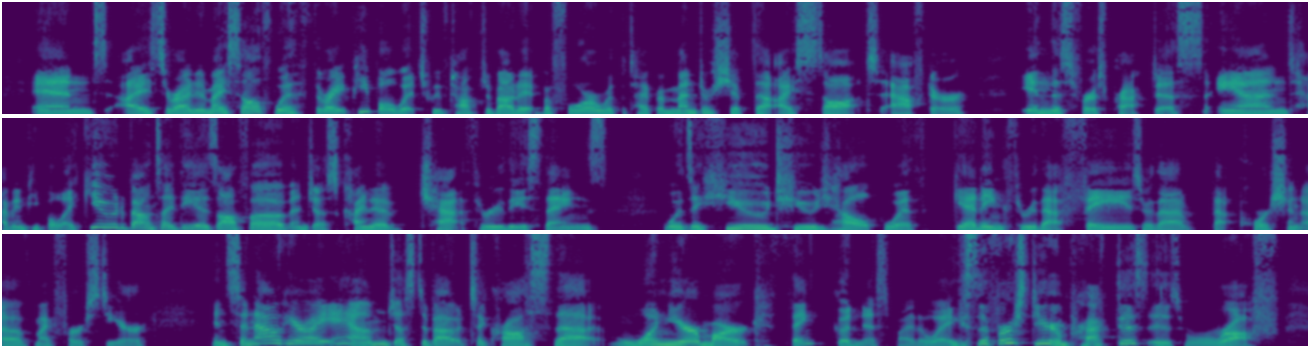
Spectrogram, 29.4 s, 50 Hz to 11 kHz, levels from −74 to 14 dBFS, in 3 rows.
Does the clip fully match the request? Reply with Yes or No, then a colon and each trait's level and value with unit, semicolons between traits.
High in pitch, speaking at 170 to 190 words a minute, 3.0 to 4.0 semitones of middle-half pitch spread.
Yes: high, 220 Hz; average, 185 wpm; average, 3.3 semitones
